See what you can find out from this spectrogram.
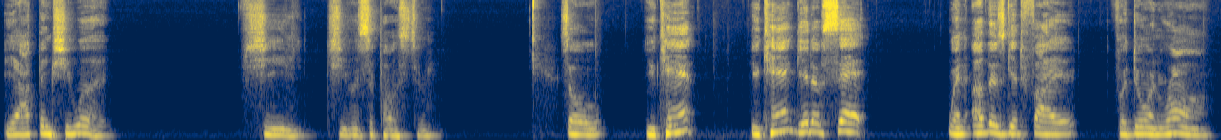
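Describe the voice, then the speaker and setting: Husky, mellow-voiced host commentating. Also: medium pitch, takes it slowly, long pauses. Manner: talks loosely, with repeated "right?" and "you understand?" asides. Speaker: online ministry host. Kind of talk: casual commentary over video clips.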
